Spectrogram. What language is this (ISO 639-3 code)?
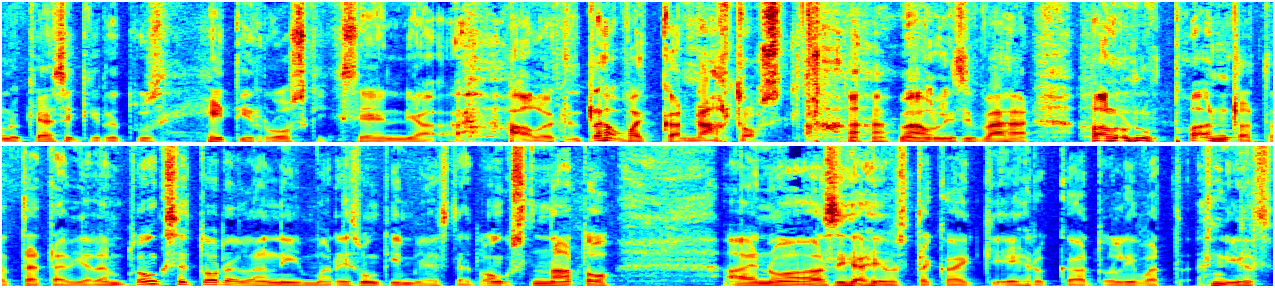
fin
